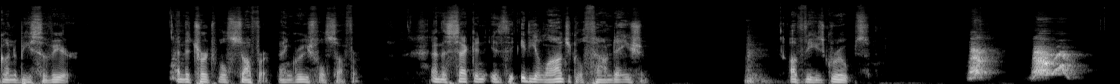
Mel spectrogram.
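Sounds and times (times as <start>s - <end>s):
speech: 0.0s - 0.8s, 1.7s - 6.6s, 7.4s - 8.8s
dog barking at fireworks outside: 9.7s - 11.0s.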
